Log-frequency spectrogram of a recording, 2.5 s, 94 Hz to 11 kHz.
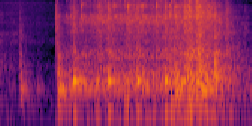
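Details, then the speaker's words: Craftsman YT 3000 lawn mower after spark confirmed and fuel blown off the spark plug: cranking turns into uneven popping and sputtering as it tries to catch; owner suspects the carburetor; flooded engine. "I'll give her another try maybe see was flooded well I know was cuz I had to blow off the spark plug a little"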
